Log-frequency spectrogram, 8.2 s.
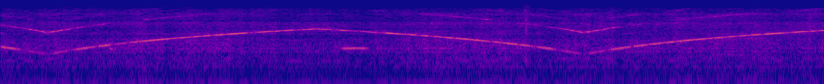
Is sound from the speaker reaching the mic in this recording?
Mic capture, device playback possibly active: No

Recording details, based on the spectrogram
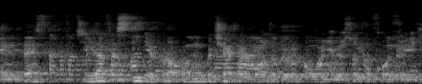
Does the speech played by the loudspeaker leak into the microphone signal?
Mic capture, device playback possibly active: Yes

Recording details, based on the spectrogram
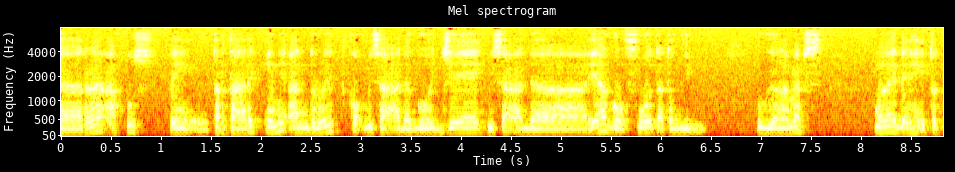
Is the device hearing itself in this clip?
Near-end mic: Yes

